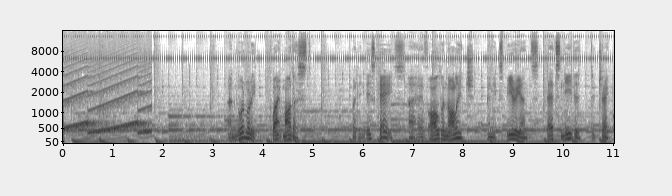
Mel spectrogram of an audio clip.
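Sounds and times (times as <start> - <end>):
rising alarm siren whoop: 0.0 - 1.8
background music: 0.0 - 11.0.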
